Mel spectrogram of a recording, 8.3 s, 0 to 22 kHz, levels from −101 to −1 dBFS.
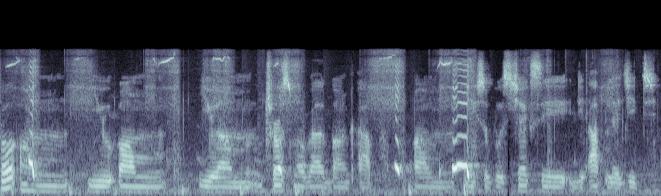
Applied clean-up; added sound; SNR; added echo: none; Dog; 0 dB; none.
